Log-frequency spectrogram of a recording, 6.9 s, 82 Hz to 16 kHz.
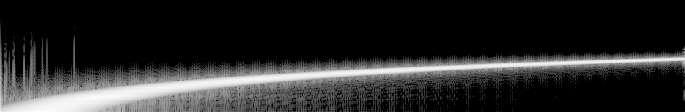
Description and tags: going-up-chirp
A sine wave, rising in pitch from around 100 hz to 1000 I think, not really sub-bass but a random one created in audacity while experimenting with frequencies, It just ended up in this pack :)
Maybe useful as a sound effect or loop as it is 4 bars in length at 140bpm
sine-wave, sine, high-pitch, rising-pitch, audacity, chirp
